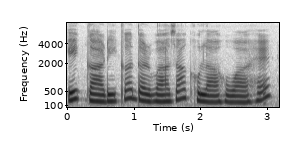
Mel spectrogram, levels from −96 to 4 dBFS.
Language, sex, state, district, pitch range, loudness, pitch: Hindi, female, Assam, Kamrup Metropolitan, 185-235 Hz, -15 LUFS, 200 Hz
